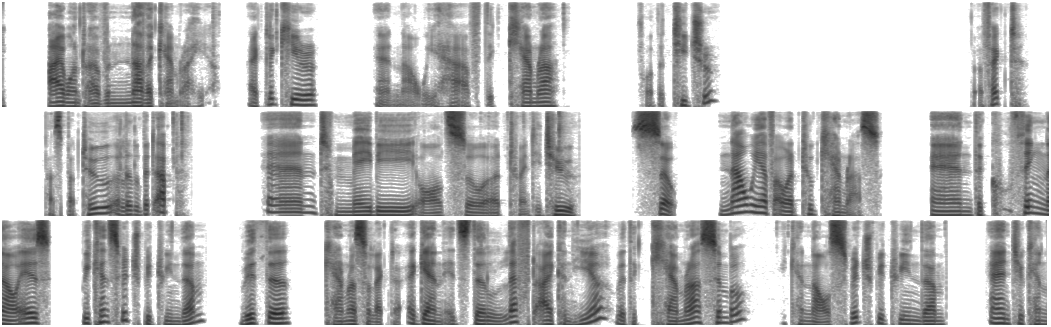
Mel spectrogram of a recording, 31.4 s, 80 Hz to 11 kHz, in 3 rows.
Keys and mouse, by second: 2.1 click, 2.2 middle click, 4.5 middle click, 4.6 click, 7.7-8.9 middle drag, 11.0 middle click, 11.8 click, 15.3 click, 15.7 2, 27.0 click, 27.8 click, 28.8 click, 29.5 click, 30.4 click.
